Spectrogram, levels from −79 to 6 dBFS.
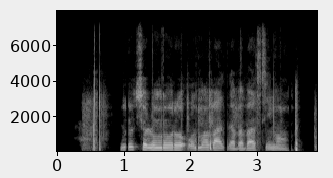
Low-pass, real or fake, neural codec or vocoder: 7.2 kHz; fake; codec, 16 kHz, 8 kbps, FreqCodec, smaller model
